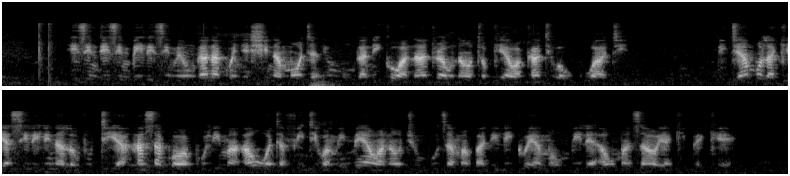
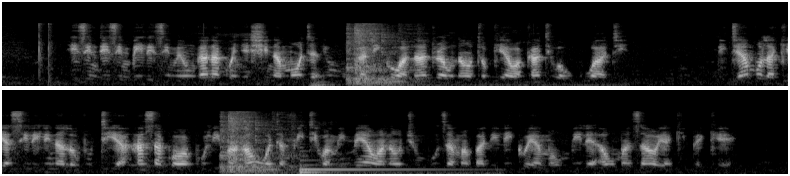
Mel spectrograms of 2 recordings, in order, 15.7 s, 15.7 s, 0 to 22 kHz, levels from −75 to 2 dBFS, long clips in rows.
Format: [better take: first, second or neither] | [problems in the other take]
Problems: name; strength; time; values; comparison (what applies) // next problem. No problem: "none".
first | background sound (Dishes, pots, and pans + Bowed string instrument); 10 dB below the speech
